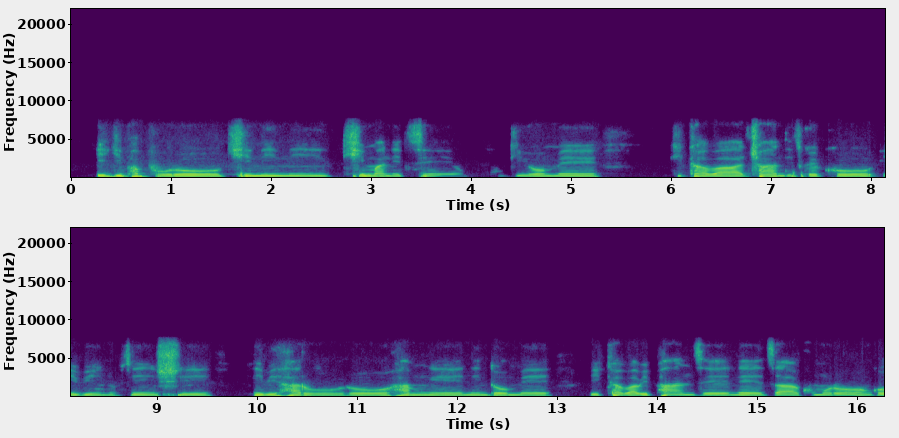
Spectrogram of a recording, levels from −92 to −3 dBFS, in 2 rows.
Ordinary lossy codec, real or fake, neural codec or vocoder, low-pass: Opus, 16 kbps; real; none; 7.2 kHz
